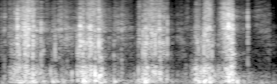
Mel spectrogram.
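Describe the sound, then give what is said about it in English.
Crisp crinkling of paper dollar bills, rustling in a series of quick, bright bursts roughly every half second, with no one speaking. “And then paper dollar bills, like the ones we use today.”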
